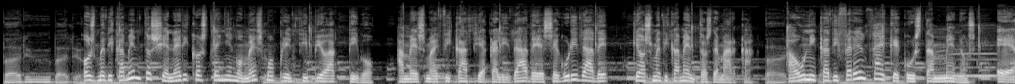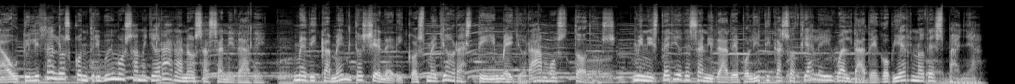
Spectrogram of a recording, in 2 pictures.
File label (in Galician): gallego; 20 segundos; medicamentos Genericos EFG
